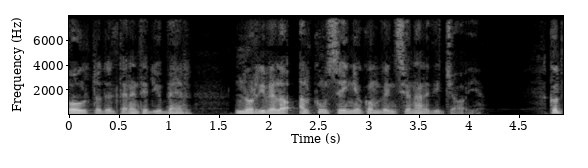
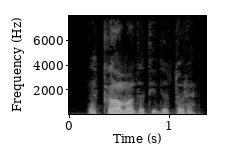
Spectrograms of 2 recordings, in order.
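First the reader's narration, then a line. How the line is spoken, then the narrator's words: Murmur. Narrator (Italian): mormorò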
